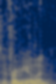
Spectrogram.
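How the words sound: The name is pronounced the American way. "nobody in America says that... so it's Vermeulen"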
